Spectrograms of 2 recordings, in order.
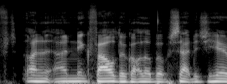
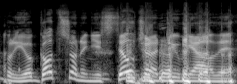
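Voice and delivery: mock outrage; 3 semitones higher, 5 dB louder than usual. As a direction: play up the betrayal with a laugh. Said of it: "I'm thinking".

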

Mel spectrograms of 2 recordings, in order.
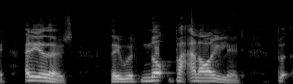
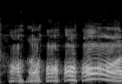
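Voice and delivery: hammed-up French "ha ha", rising high and loud; mock French laugh; 4 semitones higher, 6 dB louder, slower than usual. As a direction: laugh like a caricature of French speech. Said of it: "a French accent".

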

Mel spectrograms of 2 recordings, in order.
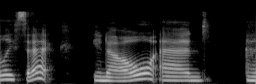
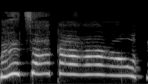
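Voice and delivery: very high, slow, drawn-out joyful cry; mom's tearful joy; 4 dB louder, much slower than usual. Retold or imitated. Mom crying out over the newborn on the video, high drawn-out joyful wail. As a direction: imitate mom wailing with joy through tears. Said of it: "And you hear my mom".

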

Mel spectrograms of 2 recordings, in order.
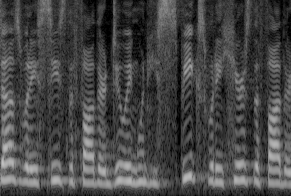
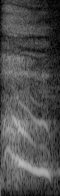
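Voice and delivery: a sudden high gasp of shock; stunned intake of breath; sharp gasp; 14 semitones higher than usual. Retold or imitated. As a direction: gasp in astonishment. Both react to leg growing.

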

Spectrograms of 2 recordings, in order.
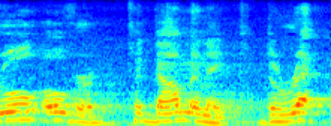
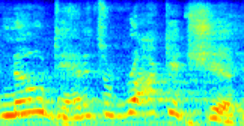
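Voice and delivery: higher-pitched imitation of a child; indignant little kid; 10 semitones higher than usual. Little son correcting Dad's guess, mock indignant. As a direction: correct Dad like an exasperated kid. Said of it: "He's like".

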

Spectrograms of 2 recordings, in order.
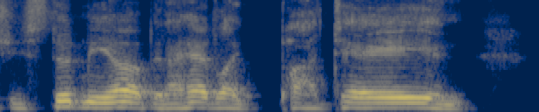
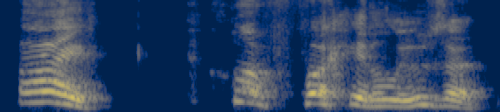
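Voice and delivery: higher-pitched mock Scottish voice; Scottish accent; 7 semitones higher than usual. Buddy mocks his stood-up friend, high Scottish accent. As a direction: imitate a Scottish buddy taking the mickey. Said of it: "in the Scottish accent".

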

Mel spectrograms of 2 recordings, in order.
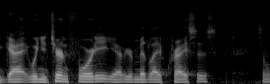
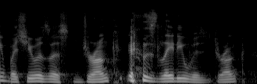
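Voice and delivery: normal talking voice

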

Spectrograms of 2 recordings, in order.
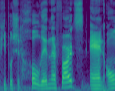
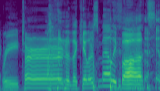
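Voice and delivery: slow, drawn-out title read; mock movie-title announcement; slower than usual. Host announces the returning smell, as a drawn-out mock title. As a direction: announce it like a cheesy horror title.

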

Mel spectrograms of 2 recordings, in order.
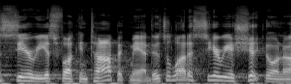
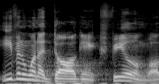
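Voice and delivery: normal talking voice

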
